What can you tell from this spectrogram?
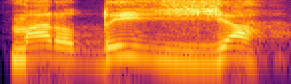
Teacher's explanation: اب اس کے بعد یا کے بعد 2 زبر ہے تا کے اوپر، اگر آپ ملا کے پڑھیں گے تو مرضیۃً فادخلی پڑھا جائے گا، لیکن آپ یہاں پہ سٹاپ کریں گے تو وقف کرنے کی صورت میں یہاں پر تا کو ہا سے بدل کر پڑھیں گے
